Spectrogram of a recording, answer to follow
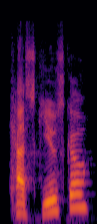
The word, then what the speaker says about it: Kosciuszko: Do you have a Do you have a pronunciation for this ring? Kosciuszko?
